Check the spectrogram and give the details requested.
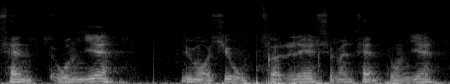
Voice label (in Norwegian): "fentongje", Numedalsmål; Substantiv hankjønn; Du må kje oppføre de som ein fentongje.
